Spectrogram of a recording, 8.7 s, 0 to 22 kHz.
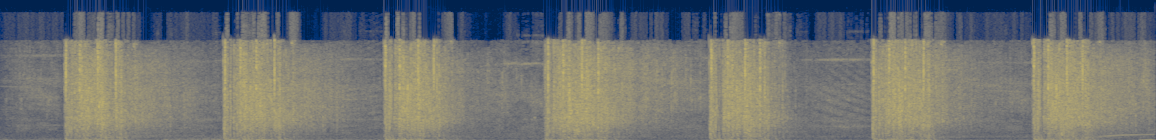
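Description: Repeated bursts of gunfire from a gun in Remnant 2, loud rapid-fire volleys of about a second each separated by short regular pauses.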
